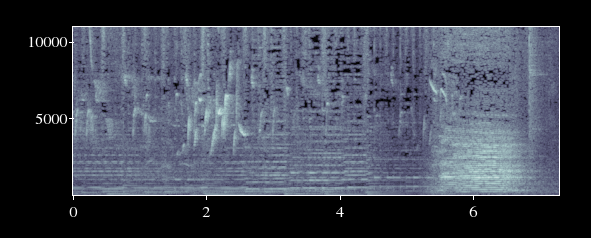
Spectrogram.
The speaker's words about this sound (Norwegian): Vi har gått ned til kalvenes fjøs. Den yngste kalven er bare fire dager gammel.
